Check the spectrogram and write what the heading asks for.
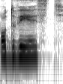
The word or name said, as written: odviesť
